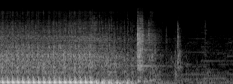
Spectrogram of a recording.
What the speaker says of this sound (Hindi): देख सकते हो बाइक स्टार्ट हो चुकी है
